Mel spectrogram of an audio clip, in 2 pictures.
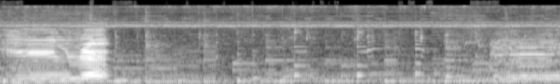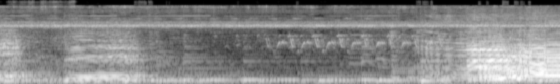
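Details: Cows being herded across village fields toward the barn, calling their companions to come home; three long, deep, harmonic-rich moos at the start, middle and end, over a steady low hum and faint insect buzz.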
